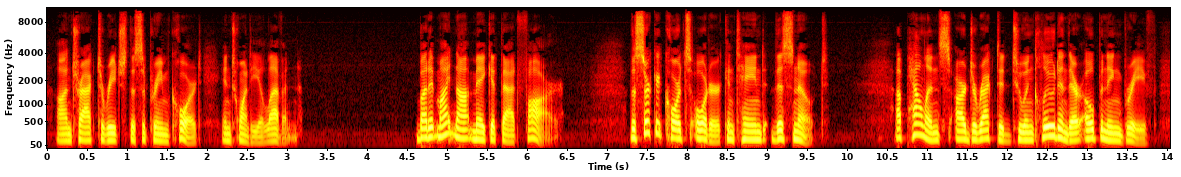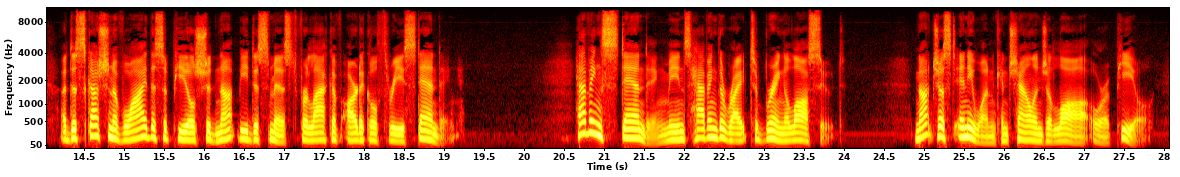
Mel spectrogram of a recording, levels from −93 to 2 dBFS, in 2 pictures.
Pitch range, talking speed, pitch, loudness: 120-160 Hz, 145 wpm, 135 Hz, -17 LUFS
